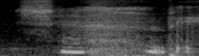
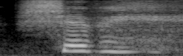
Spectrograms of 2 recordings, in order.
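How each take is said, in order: First: The name is moaned with pleasure. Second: The name is shouted eagerly.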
